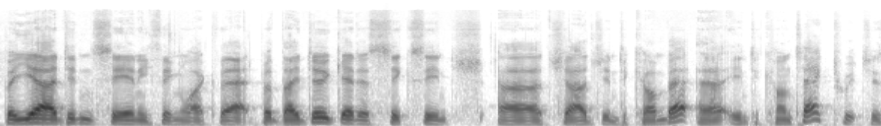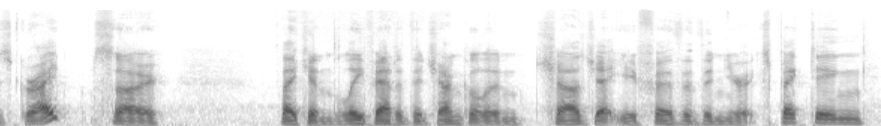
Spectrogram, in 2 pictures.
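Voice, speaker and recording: A man's voice: deep voice, moderate pace, warm tone, no echo. A man hosting a casual hobby panel chat. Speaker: livestream host presenting slides.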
